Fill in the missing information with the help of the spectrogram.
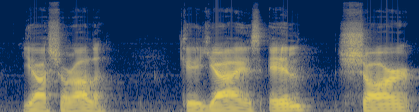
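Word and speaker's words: ישראל: de yah bash voy el nombre Israel significa en el hebreo se pronuncia yashar ala que ya es el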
